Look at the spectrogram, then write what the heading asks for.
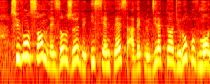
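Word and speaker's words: e-CNPS: La CNPS, dans la dynamique de la vulgarisation de sa nouvelle plateforme numérique ICNPS, qui s'écrit ECNPS, a organisé une rencontre avec les employeurs.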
